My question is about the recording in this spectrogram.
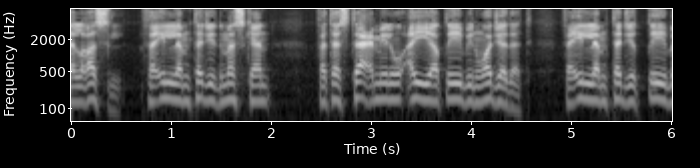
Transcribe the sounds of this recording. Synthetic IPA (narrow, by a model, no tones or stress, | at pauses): alɣasl | faʔɪnlamt̪ad͡ʒɪd̪maskan | fat̪ast̪aʕmɪlʔajːat̪ˤiːbnwad͡ʒad̪at̪ | faʔɪnlamt̪ad͡ʒɪd̪̚t̪ˤiːb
